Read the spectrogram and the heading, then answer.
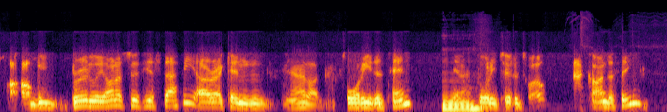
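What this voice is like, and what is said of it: Australian accent. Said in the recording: “an Australian accent.”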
